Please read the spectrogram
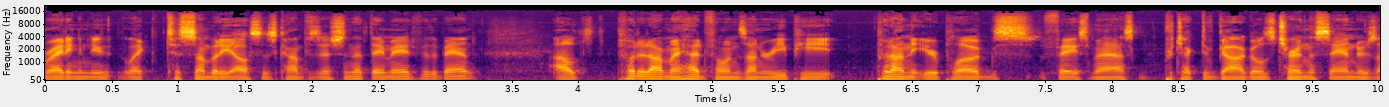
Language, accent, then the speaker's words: English; Kalamazoo, Michigan, United States; I grew up in Kalamazoo, Michigan. Love Michigan. Good place to be from. Happy to be here. I was always fascinated with the Twin Cities.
